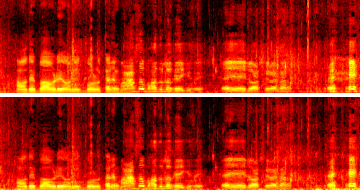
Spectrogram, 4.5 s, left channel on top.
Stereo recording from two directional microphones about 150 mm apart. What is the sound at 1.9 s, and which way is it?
Speech, 50° right (ahead or behind).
